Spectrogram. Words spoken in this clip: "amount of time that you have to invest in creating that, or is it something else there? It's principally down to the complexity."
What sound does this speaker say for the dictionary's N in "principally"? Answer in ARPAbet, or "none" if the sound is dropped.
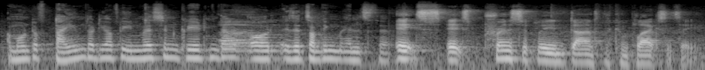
N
